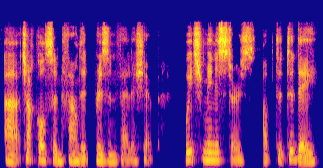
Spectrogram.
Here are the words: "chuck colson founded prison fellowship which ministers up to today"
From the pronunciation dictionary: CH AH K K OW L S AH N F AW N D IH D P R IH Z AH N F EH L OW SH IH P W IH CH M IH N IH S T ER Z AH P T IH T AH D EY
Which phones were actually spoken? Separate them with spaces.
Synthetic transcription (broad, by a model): CH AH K K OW L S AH N F AW N D IH D P R IH Z AH N F EH L OW SH IH P W IH CH M IH N IH S T ER Z AH P T IH T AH D EY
